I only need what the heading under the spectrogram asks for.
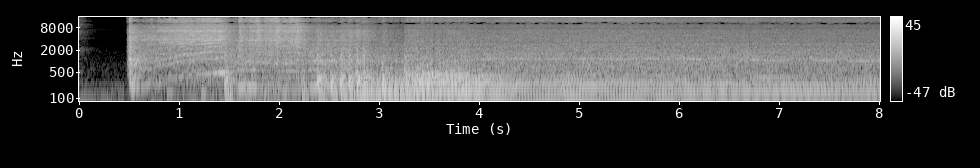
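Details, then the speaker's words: Genmax GM9000iED inverter generator after ignition module replacement, which sometimes must be tapped on the floor to start: a crank and catch, then the engine surges and wavers for a few seconds before settling to a steady hum; a reluctant, uneven start, cause unconfirmed. "now it's working but that doesn't mean that it's gonna work every time because this happened before and I have to tap it on the floor so let's try one more time"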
